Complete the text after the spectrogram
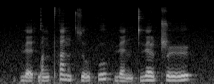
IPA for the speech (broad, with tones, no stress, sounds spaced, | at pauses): p ɥ ɛ̰˨˩ x w ɑ˦ ŋ pʰ a˥˩ n t͡s ṵ˨˩ f u˥˩ p ɥ ɛ̰˨˩ n t̪ ɥ ɛ˥ ʈ͡ʂ ɻ̩˧˥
